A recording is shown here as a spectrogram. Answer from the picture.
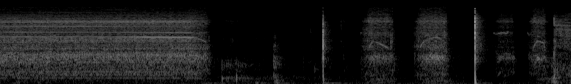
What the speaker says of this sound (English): And you take this little drill,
